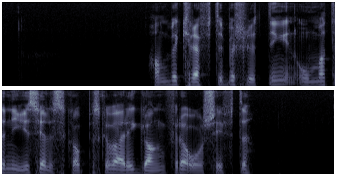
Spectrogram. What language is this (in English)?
Norwegian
